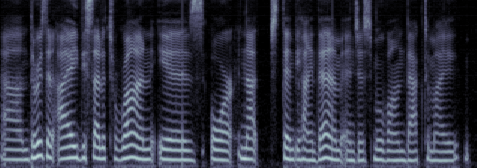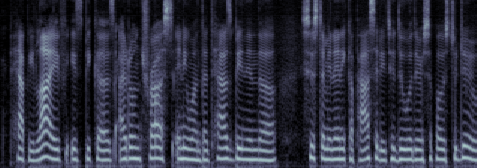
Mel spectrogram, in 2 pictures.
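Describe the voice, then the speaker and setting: A speaker with an Israeli accent talks at a moderate pace in a monotone, flat intonation, recorded with a dry, close sound and no echo. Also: woman, fairly low pitch for a woman. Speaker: political candidate. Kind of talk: interview.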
